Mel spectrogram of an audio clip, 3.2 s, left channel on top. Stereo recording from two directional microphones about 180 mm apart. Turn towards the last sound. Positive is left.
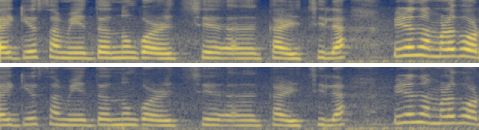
turn(degrees=20)  # may be behind; listen again after turning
